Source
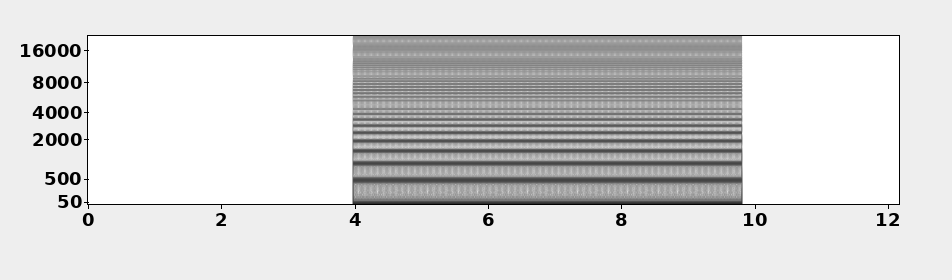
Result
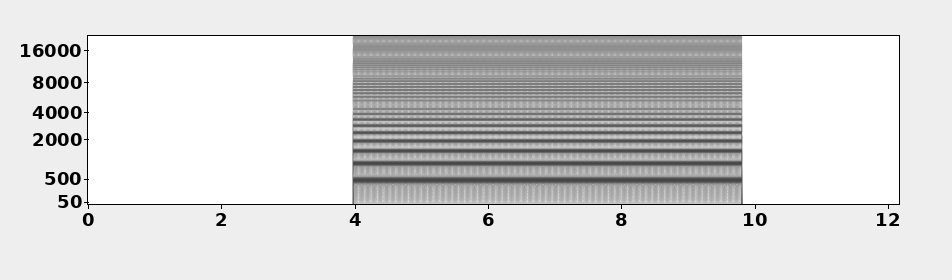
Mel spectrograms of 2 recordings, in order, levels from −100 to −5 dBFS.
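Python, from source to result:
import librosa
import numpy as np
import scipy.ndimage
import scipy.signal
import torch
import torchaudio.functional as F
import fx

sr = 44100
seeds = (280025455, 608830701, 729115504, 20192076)

y = fx.highpass(x, sr, hz=130.0, slope=6)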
